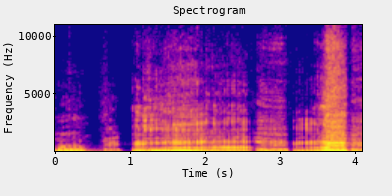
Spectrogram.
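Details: Jaguar growling and roaring: deep, rough, rumbling bursts, one brief and one long, broken by a near-silent gap about a second in, ending with a harsher, louder surge.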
